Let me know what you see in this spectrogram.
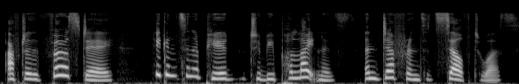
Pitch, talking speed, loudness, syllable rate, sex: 260 Hz, 160 wpm, -21 LUFS, 5.9 syllables/s, female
